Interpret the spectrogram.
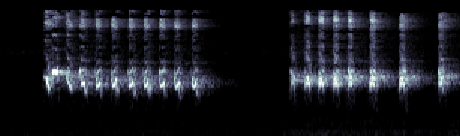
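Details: Male yellow-vented bulbul calling a rival: two quick bursts of about ten scratchy, rapidly repeated chatter notes, split by a half-second gap, with a faint hum beneath.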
